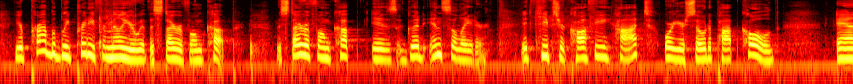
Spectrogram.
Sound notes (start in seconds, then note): none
